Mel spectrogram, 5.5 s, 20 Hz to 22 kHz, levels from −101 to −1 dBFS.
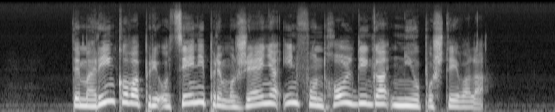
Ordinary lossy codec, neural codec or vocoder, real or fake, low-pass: none; none; real; 19.8 kHz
